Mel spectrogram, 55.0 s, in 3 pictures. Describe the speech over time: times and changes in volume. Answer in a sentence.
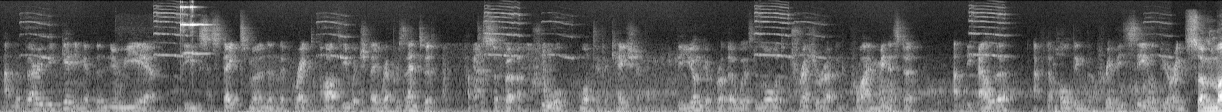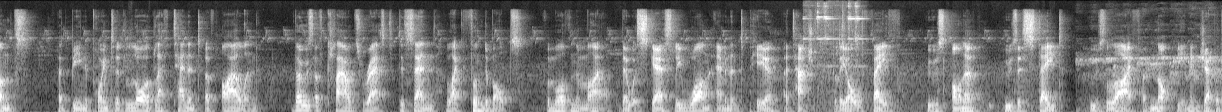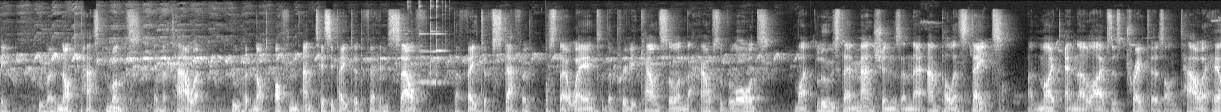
You can hear the talking from 0.1 to 13.7 s, at a steady volume; and from 14.3 to 54.9 s, at a steady volume.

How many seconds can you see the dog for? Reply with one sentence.
The dog can be heard for 2 seconds in total.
